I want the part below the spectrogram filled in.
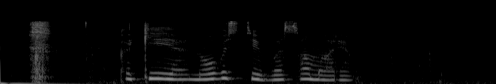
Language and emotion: Russian, neutral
